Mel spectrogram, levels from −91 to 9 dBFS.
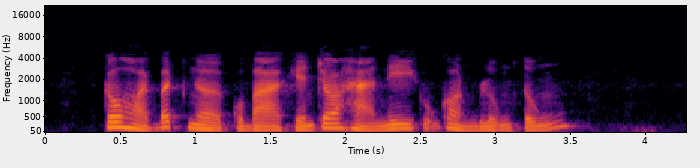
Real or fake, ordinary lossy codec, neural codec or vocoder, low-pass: real; MP3, 64 kbps; none; 7.2 kHz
